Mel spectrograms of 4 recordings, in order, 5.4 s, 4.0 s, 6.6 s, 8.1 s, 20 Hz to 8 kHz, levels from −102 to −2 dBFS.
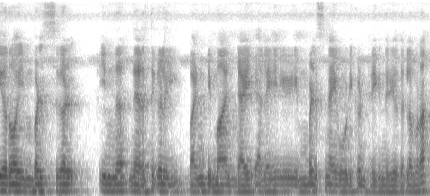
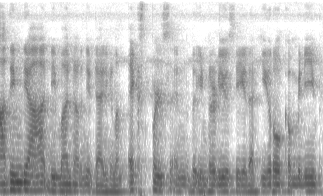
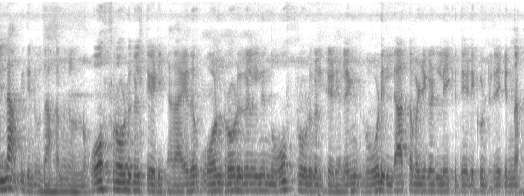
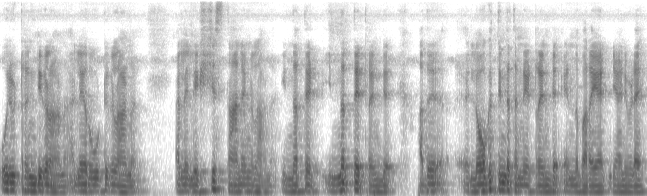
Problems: background sounds at intervals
